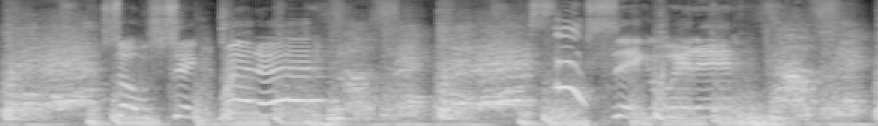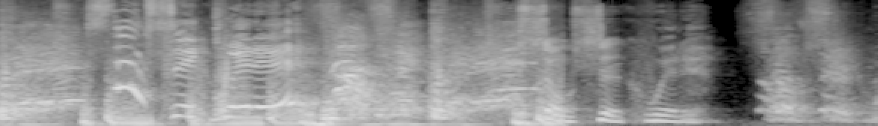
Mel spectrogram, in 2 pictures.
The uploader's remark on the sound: A second bonus episode of Secret Skin, with more material from Secret Skin Live!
